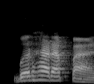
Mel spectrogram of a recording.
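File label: "berharap", Malay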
